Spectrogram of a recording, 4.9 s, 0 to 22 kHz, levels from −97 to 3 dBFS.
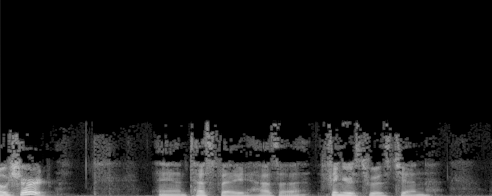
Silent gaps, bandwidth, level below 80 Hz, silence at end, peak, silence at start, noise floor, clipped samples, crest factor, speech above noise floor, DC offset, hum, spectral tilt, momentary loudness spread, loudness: none; 8.4 kHz; -50 dBFS; 0.55 s; -4 dBFS; 0 s; -54 dBFS; under 0.1%; 18 dB; 31 dB; under 0.1%; none; -5.5 dB/octave; 14 LU; -23 LUFS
